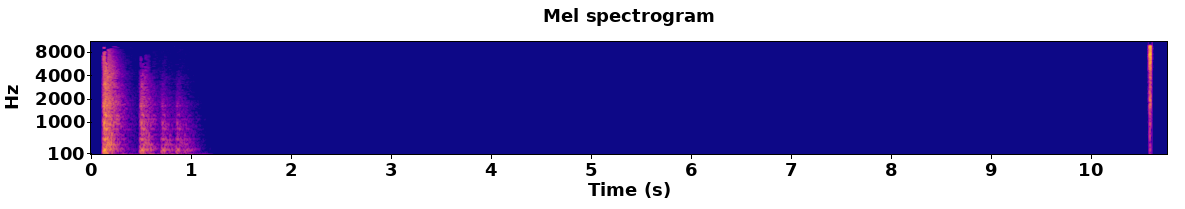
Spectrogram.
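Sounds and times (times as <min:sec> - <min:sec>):
doors: 0:00.1 - 0:01.2.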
